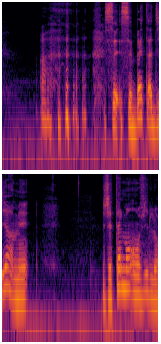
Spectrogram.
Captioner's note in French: Rires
